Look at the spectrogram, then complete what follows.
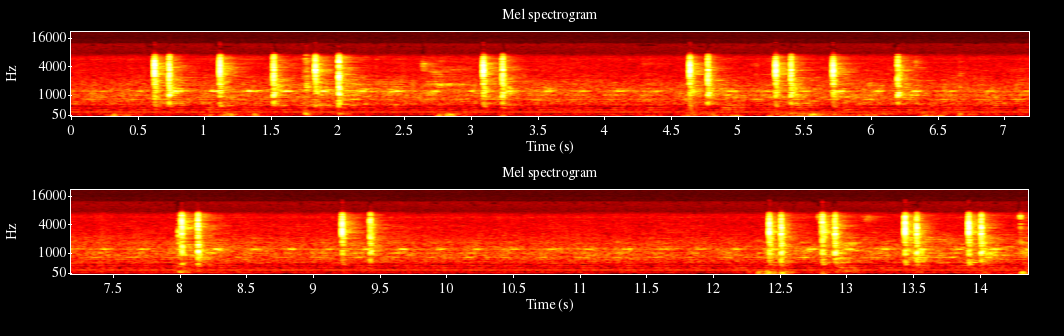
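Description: Scattered sharp clicks from a computer mouse and keyboard, coming in small clusters and pairs with pauses between, over a faint steady hum.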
